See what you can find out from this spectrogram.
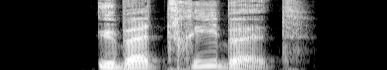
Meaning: second-person plural subjunctive I of übertreiben
- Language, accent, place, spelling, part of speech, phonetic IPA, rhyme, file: German, Germany, Berlin, übertriebet, verb, [yːbɐˈtʁiːbət], -iːbət, De-übertriebet.ogg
